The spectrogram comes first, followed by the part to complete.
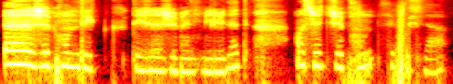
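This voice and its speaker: A woman's voice: on the high side, normal speed, breathy edge, voice pushed down. A woman voicing a polite, reassuring, slightly fussy female pediatrician in an improvised role-play, hesitant and courteous. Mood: concerned. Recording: loud music behind the voice.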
